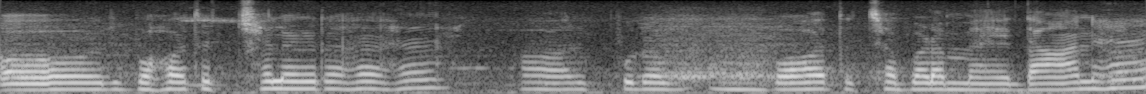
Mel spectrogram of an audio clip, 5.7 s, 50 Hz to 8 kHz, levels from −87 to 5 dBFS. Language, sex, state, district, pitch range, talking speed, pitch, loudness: Hindi, female, Bihar, Vaishali, 205-225 Hz, 145 wpm, 210 Hz, -16 LUFS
